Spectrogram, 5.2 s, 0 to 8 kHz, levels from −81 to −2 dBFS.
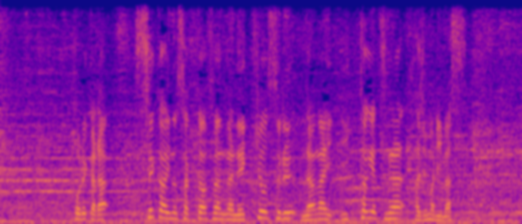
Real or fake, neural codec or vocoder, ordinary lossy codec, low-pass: real; none; none; none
